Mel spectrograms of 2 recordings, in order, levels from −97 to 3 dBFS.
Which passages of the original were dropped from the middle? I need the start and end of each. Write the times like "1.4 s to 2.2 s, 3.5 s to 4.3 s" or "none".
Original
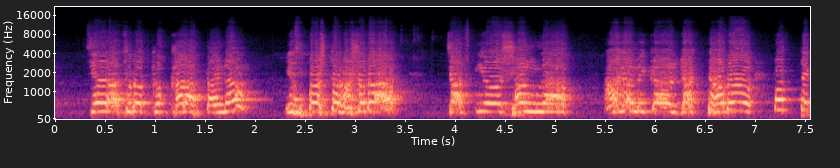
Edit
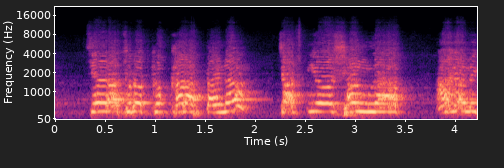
2.1 s to 3.8 s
